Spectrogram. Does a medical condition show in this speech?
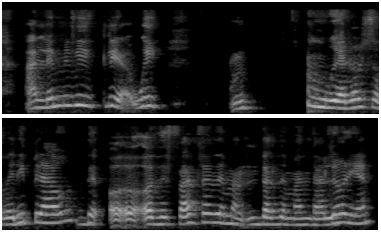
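Yes: cerebral palsy; limits current activity.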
